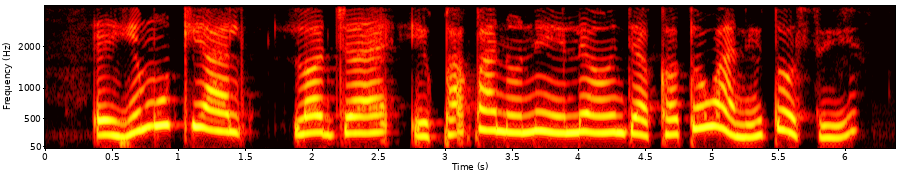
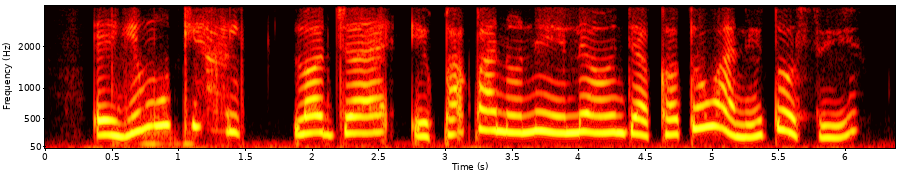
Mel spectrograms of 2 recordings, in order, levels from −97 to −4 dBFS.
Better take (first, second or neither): first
